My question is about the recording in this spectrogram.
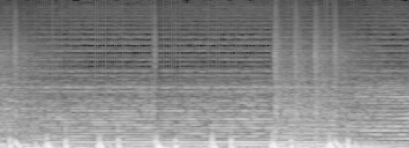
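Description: Film-score tension sound: low thumps in pairs, like a heartbeat, over a steady low drone.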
